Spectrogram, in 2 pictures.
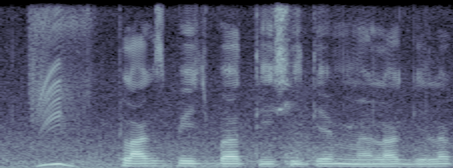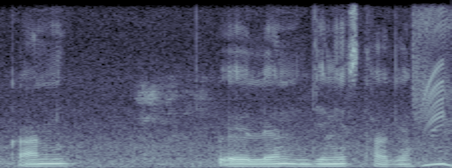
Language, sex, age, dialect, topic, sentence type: Bengali, male, 18-24, Western, agriculture, statement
